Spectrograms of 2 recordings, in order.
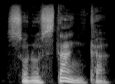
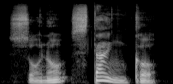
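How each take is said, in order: First: Slow, careful Sono stanca; Italian model phrase. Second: Sono stanco said very slowly, open o at the end; slow, careful Sono stanco; Italian model phrase. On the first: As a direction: model the female form for learners. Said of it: "If you're female". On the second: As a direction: model the male form for learners. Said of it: "I would say". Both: Shown as a demonstration.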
